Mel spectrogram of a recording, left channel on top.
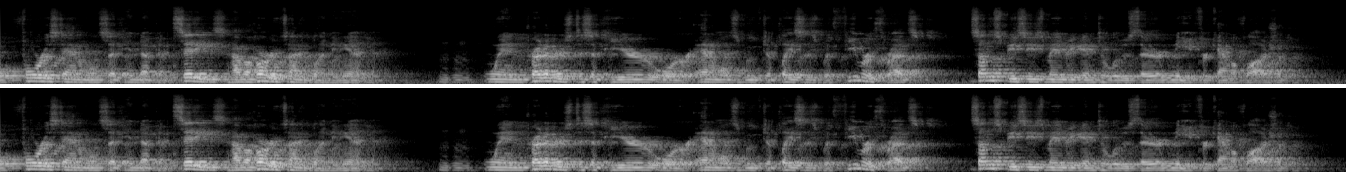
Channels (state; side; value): noise; left; rumble, 28 dB below the sound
